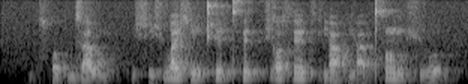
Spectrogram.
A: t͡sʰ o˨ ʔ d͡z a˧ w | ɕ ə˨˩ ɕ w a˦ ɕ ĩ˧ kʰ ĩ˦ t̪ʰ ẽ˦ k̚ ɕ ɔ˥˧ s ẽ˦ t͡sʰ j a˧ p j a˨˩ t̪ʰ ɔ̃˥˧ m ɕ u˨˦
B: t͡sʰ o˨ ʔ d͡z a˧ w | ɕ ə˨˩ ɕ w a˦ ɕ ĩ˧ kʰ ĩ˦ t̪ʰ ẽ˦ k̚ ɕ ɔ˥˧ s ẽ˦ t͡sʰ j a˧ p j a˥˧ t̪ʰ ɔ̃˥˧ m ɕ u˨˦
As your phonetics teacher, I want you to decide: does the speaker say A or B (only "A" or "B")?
A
